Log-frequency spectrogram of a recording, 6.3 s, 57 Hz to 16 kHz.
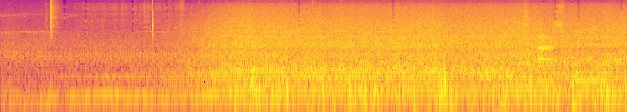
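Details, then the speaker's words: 1989 Crest (Fedders) 5000 BTU Carry Cool, first fan motor test after cleaning and a few drops of oil: after a couple of seconds the airflow rises to a steady, even whoosh with no grinding or rattle; fan motor runs normally. "here's the first test of the fan motor since cleaning and oiling"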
